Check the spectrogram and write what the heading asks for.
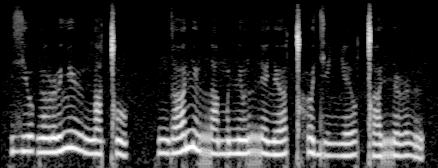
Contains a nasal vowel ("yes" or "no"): yes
